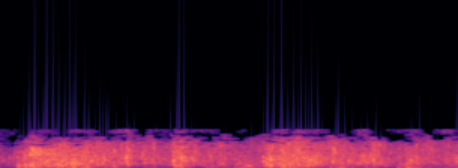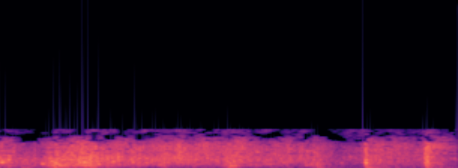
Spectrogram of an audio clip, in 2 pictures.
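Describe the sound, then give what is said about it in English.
Repeated splashing and sloshing of feet wading through shallow, muddy creek water at twilight, steady, with uneven steps and occasional sharper splashes. “Oh, boy, it feels good to get my toes out of this mush.”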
